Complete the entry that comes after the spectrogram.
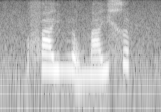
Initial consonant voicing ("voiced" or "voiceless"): voiceless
